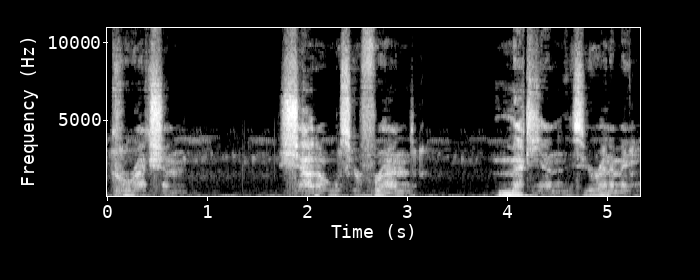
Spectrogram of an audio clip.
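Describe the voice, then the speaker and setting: A man's voice: low-pitched, flat delivery, unhurried, sharp tone, in a whisper, full character voice, poor audio. A man playing a formal, dutiful cyborg robot in an amateur radio drama, speaking in stilted machine-like phrases. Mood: cold, formal.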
